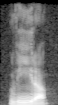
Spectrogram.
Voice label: "viira", Sanskrit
